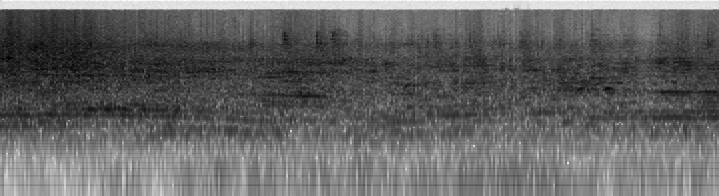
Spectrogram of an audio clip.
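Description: A racing powerboat engine roars at high speed across the water.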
